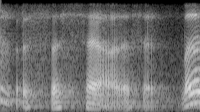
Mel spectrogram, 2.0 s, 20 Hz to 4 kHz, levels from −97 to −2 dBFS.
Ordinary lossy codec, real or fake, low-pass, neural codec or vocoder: none; real; 3.6 kHz; none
